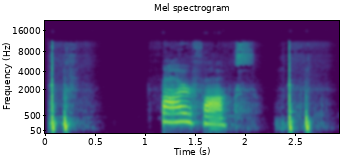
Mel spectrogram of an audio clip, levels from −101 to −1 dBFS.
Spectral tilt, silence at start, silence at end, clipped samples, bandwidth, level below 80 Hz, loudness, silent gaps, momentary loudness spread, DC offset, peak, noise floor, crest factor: -6.5 dB/octave; 0.05 s; 0.3 s; under 0.1%; 12 kHz; -56 dBFS; -17 LUFS; 0.75-0.83 s, 0.98-1.02 s; 12 LU; under 0.1%; -2 dBFS; -58 dBFS; 18 dB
